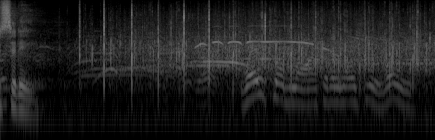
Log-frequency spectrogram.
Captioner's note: applauding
